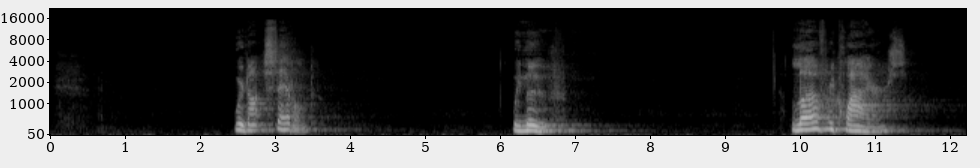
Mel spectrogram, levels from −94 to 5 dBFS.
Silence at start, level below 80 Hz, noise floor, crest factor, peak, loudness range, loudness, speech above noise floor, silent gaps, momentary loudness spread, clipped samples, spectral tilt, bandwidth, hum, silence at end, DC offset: 2.45 s; -80 dBFS; -82 dBFS; 22 dB; -16 dBFS; 9 LU; -33 LUFS; 50 dB; none; 20 LU; under 0.1%; -7 dB/octave; 15 kHz; none; 0.85 s; under 0.1%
